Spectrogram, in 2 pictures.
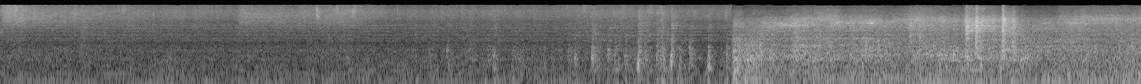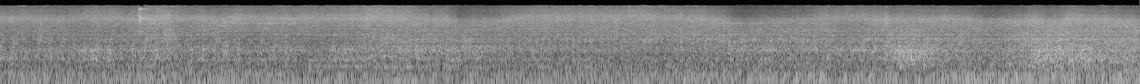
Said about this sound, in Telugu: మన ట్రైన్ వచ్చేసి ఒంగోలు నుంచి అయితే బయలుదేరిపోయింది.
